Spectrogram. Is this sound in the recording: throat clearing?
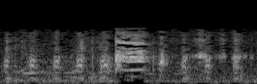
no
